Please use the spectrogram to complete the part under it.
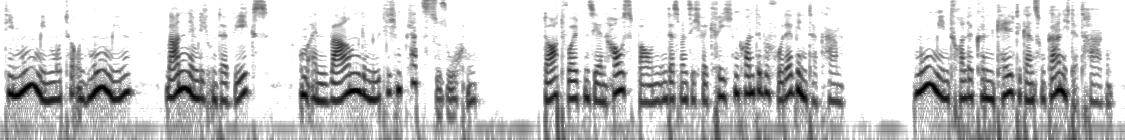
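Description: A woman reading a children's story aloud in an expressive way. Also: sits low, moderate pace, no echo, studio quality.

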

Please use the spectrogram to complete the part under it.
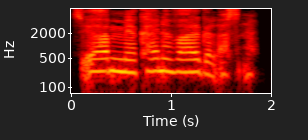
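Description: A woman's voice: on the high side, flat delivery, normal speed, darkish tone, no room sound, clean studio sound, natural voice. Sex: male figure read by a woman. Figure: guilty neighbor. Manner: defensive, apologetic.

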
